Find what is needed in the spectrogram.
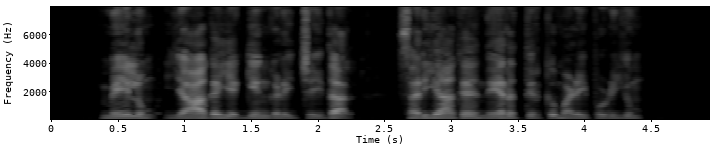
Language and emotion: Tamil, neutral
